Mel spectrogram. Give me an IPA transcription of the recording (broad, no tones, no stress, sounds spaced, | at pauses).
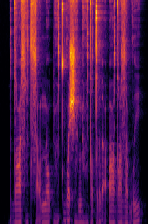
dˤ ɑ s a̤ tˤ s ɔ̰ n ɔ p a̤ tˤ ɡʷ ɛ ʃ a̤ ŋ a̤ dˤ ʉ tˤ r ɑ̰ ʔ ɔ dˤ o zˤ ɛ ɡʷ i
